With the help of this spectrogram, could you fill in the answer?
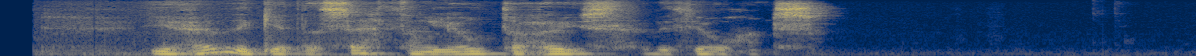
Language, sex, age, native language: Icelandic, male, 50-59, Icelandic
